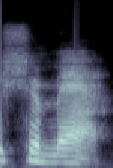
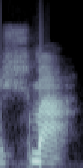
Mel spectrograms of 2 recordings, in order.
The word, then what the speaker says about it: Shema: They don't say Shema today. They say Shema. So they've condensed 2 syllables into 1 syllable.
